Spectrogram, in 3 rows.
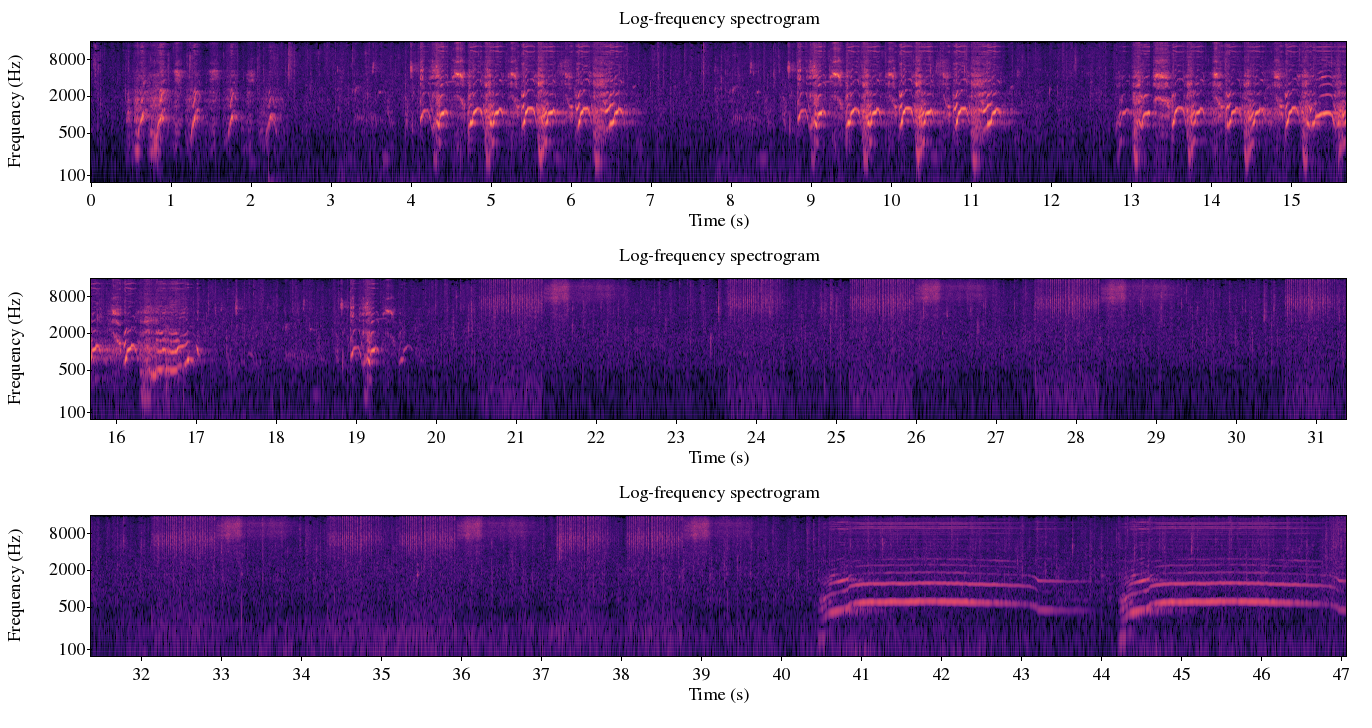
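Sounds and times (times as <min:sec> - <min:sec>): wolf howling: 0:00.4 - 0:07.0, 0:07.8 - 0:11.8, 0:12.8 - 0:19.7, 0:40.4 - 0:47.0.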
